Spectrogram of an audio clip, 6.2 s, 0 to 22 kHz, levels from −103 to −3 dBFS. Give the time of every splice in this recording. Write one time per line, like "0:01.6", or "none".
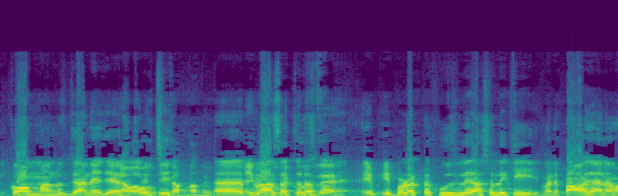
none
